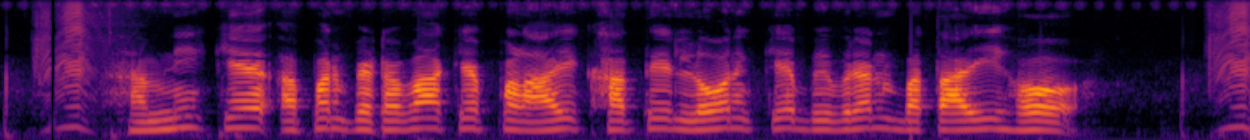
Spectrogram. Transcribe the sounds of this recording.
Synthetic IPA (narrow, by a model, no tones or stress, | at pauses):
həmnikeʔəpənbeʈʰəʋakepəɽ̤aːikʰaːt̪ɪɾloːnkebɪbɾənbət̪aːiɦoː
